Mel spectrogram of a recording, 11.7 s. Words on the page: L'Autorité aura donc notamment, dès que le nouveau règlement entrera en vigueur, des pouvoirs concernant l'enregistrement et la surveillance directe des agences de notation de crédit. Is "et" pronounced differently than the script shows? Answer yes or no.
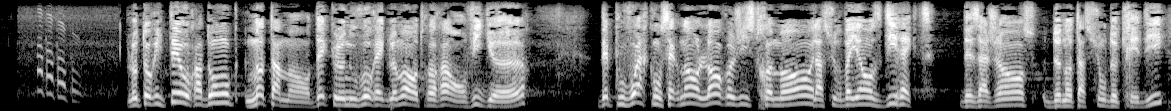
yes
